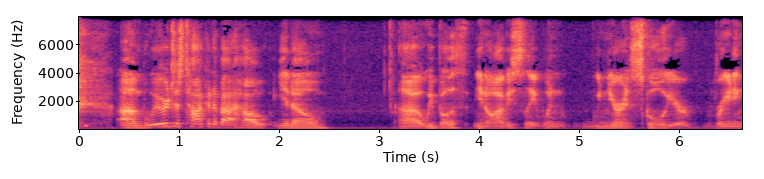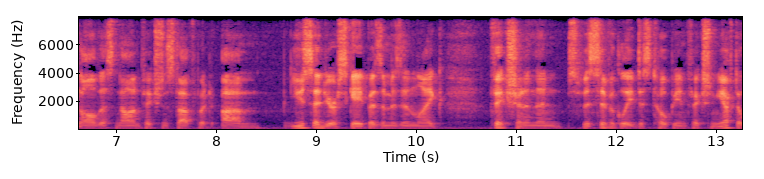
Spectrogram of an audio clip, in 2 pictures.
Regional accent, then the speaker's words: New York, United States; Yeah, I'm from New York.

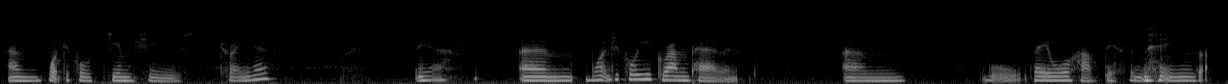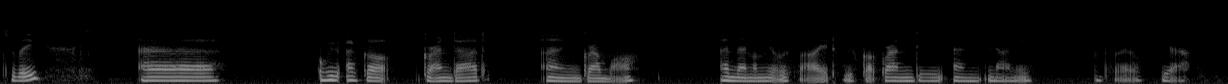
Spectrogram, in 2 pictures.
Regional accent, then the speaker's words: Midlands, United Kingdom; I won't go into specifics, but I'm basically from the middle of England, sort of thing. I'm from the Midlands, so yeah.

